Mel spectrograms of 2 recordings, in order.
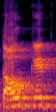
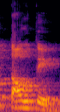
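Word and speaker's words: Tauktae: को बताया भी था, नॉर्मली इसको आप लोग ताउकेत के नाम से बोल सकते हैं, पर लेकिन इसको जो इसको प्रोनाउंस करेंगे वो बोलते हैं इसको ताउते, ठीक है, वैसे इसको नाम तो स्पेलिंग है पर लेकिन ताउते इसको यहां पर प्रोनाउंस किया जा रहा है, ठीक है।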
